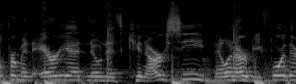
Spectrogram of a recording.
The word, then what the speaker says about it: Canarsie: let me know so I looked it up Keener's II Keener's ii Canarsie is an area comprised mainly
